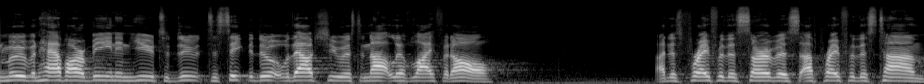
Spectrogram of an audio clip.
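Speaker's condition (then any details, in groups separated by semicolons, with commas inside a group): No condition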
